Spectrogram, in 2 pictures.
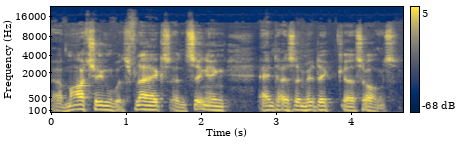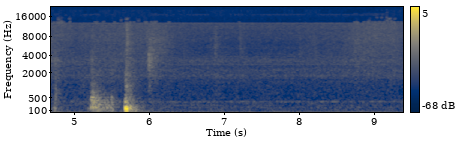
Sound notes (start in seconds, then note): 4.7 pauses 6 seconds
